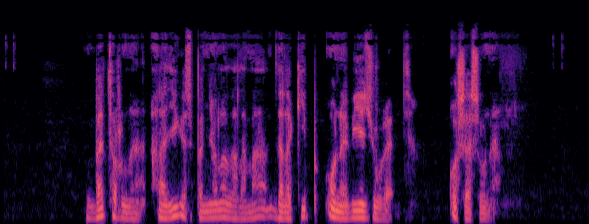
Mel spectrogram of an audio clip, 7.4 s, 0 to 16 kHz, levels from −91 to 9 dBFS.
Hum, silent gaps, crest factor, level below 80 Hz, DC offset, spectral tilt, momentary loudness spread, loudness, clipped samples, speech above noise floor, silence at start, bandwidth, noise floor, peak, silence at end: none; none; 24 dB; -54 dBFS; under 0.1%; -4 dB/octave; 15 LU; -27 LUFS; under 0.1%; 46 dB; 1.05 s; 10.5 kHz; -73 dBFS; -6 dBFS; 1 s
